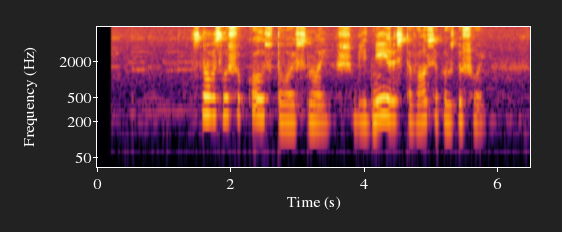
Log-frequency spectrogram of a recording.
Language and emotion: Russian, sad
